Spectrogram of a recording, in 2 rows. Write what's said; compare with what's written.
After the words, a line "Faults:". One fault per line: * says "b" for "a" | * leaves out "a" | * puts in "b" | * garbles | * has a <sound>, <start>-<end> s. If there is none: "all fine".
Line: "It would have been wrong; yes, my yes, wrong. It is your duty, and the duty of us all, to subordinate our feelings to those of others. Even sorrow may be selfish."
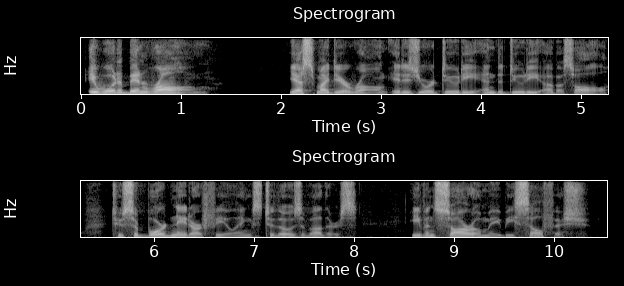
"It would have been wrong; yes, my dear, wrong. It is your duty, and the duty of us all, to subordinate our feelings to those of others. Even sorrow may be selfish."
Faults:
* says "dear" for "yes"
